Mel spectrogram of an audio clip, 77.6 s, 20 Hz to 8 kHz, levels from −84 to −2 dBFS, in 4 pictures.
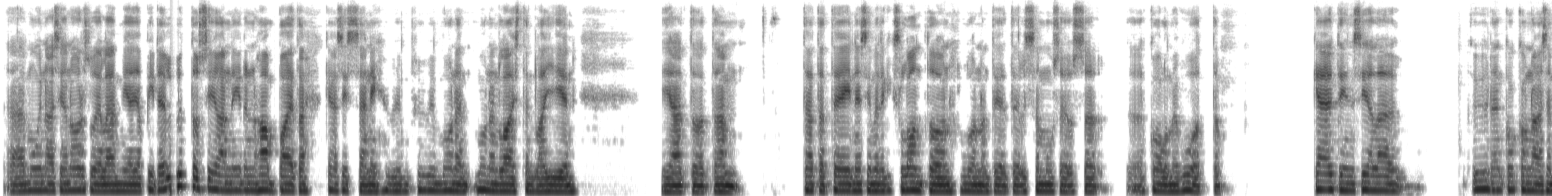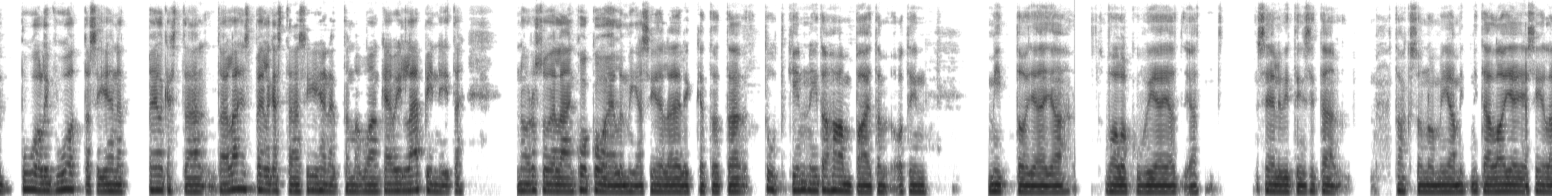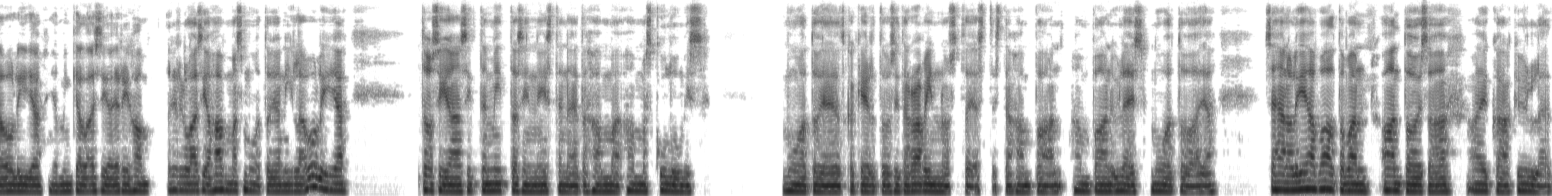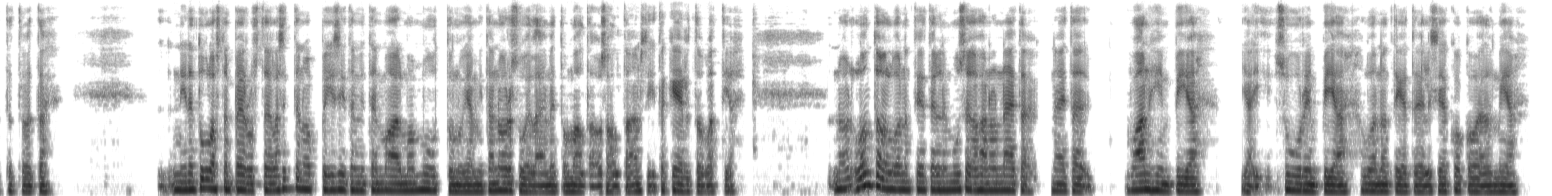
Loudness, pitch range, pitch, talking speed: -19 LUFS, 95-115 Hz, 105 Hz, 100 wpm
